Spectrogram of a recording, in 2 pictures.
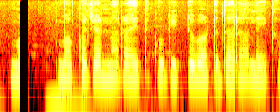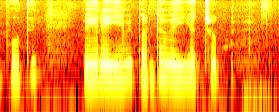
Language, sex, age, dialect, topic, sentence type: Telugu, female, 25-30, Southern, agriculture, question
